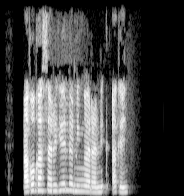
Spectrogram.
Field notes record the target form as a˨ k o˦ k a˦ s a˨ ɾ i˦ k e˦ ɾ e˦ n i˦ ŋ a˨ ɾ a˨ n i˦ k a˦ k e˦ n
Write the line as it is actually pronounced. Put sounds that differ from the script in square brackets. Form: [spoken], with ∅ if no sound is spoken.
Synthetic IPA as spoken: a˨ k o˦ k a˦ s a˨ ɾ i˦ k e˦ [l] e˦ n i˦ ŋ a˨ ɾ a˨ n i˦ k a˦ k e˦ [ɲ]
